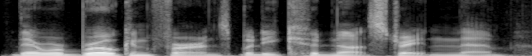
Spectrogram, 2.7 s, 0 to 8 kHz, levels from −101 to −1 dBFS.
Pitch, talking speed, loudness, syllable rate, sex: 110 Hz, 225 wpm, -20 LUFS, 5.7 syllables/s, male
